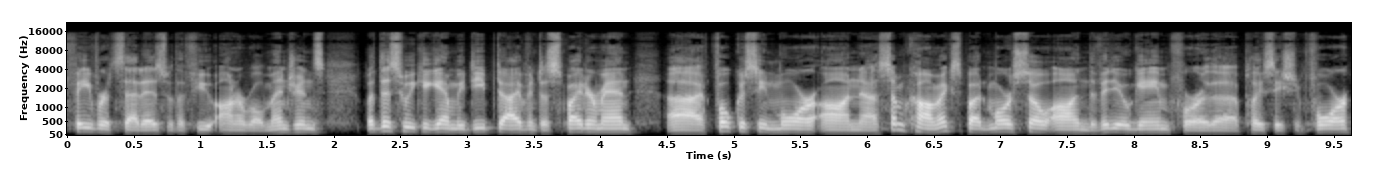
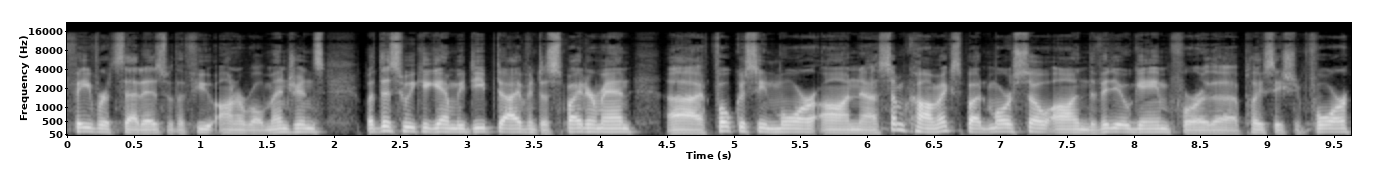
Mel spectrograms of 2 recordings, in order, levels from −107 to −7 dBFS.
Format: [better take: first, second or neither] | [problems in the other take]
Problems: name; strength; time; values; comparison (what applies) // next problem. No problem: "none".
second | thin; somewhat; fading below 350 Hz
